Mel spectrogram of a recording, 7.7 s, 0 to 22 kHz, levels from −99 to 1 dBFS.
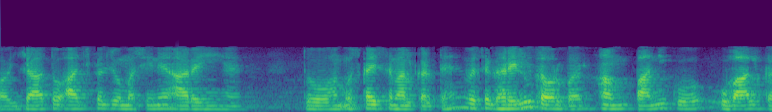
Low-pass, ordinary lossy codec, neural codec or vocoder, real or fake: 7.2 kHz; AAC, 16 kbps; none; real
